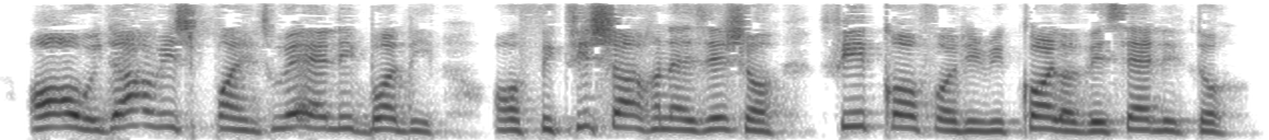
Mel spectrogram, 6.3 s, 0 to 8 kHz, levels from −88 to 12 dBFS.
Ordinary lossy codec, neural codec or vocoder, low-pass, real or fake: MP3, 32 kbps; codec, 16 kHz, 0.8 kbps, ZipCodec; 7.2 kHz; fake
